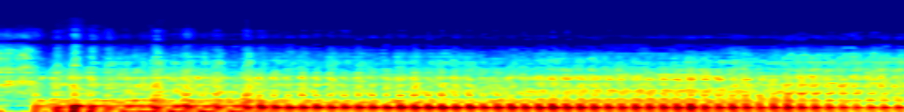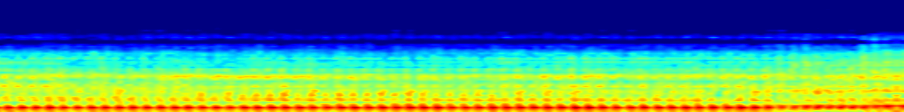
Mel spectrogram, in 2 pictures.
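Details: Old Craftsman lawn tractor in neutral, throttle low: small single starts and settles to low idle with a regular tapping knock in time with firing; something internal on one side, owner suspects valves or valve clearance, plans to check head.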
